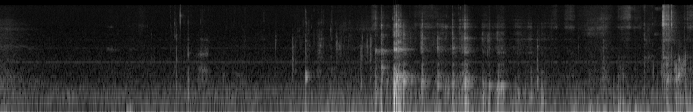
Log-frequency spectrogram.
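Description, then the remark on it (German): Gulping and swallowing sounds of someone drinking a carbonated drink from a glass, with small wet mouth clicks and a few sharp glassy taps, growing busier and louder toward the end, with no talking. “Oh, ey, auf Kohlensäure komme ich so nicht klar.”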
